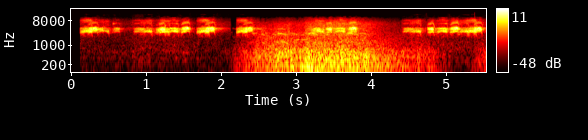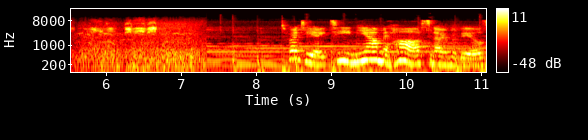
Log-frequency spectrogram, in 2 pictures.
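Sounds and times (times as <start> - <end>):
birds chirping: 0.1 - 7.4.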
